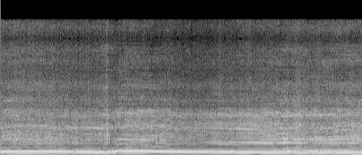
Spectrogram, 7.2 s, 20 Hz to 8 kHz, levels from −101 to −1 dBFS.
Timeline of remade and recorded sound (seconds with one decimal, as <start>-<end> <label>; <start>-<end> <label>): 0.0-2.0 recorded; 2.0-3.4 remade; 3.4-5.5 recorded; 5.5-7.2 remade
